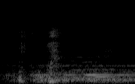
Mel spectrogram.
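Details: Two quick, dry cough bursts from an adult, attributed to cat hair, over steady background music; cough.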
